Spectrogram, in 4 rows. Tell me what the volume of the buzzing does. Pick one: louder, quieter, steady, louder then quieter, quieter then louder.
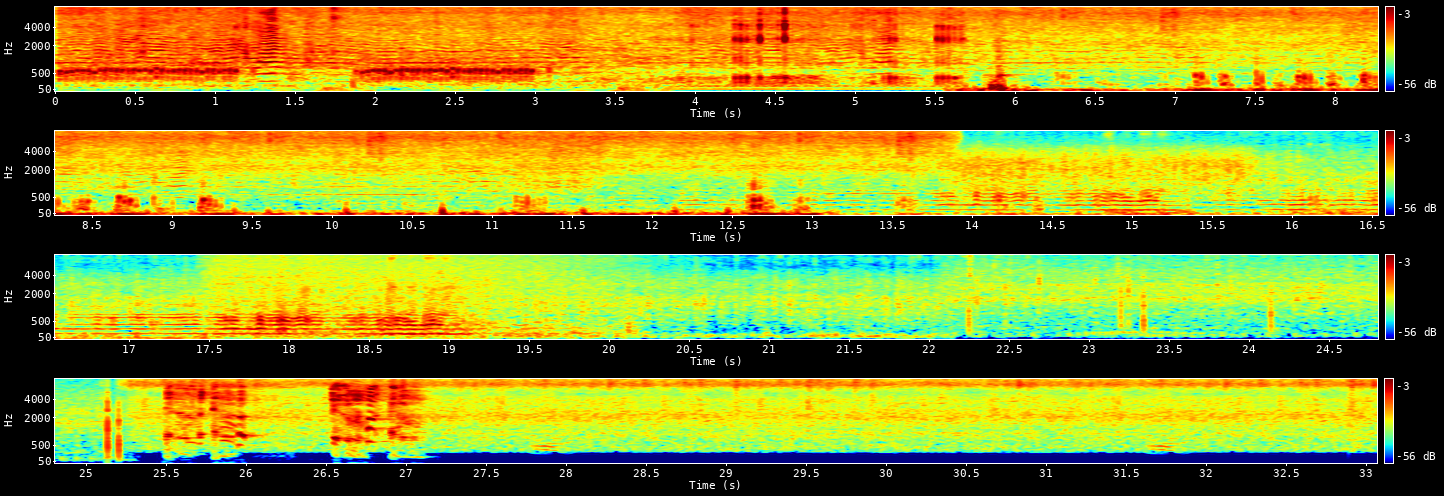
quieter then louder.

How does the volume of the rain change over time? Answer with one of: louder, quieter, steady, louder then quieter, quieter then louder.
steady.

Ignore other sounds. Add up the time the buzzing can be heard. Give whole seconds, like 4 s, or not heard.
19 s.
